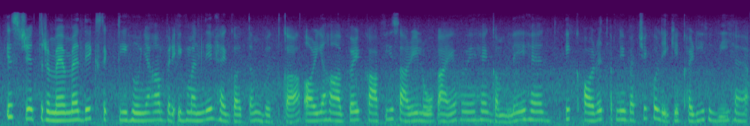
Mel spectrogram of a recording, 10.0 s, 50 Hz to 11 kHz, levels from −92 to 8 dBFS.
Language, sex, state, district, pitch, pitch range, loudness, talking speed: Hindi, female, Uttar Pradesh, Ghazipur, 210 Hz, 195-225 Hz, -21 LUFS, 210 wpm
